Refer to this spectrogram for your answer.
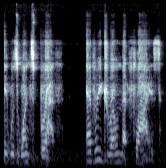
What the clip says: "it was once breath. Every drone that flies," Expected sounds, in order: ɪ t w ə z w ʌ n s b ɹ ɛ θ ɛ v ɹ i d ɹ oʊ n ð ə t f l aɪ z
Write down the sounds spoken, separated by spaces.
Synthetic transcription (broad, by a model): ɪ t w ə z w ʌ n s b ɹ ɛ θ ɛ v ɹ i d ɹ oʊ n ð ə t f l aɪ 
